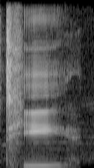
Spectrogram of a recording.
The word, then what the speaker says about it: Teutsch: It's spelled like you spelled, Deutsch, but with a T. So it is Teutsch.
